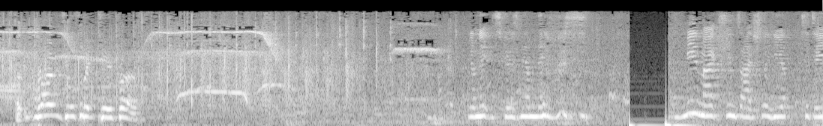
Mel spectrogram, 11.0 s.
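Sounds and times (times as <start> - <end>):
audience clapping welcoming speakers at an anti-war movement event: 0.0 - 6.2
speech: 0.2 - 2.2, 6.2 - 8.0, 9.0 - 10.9.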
